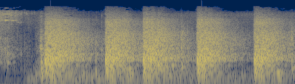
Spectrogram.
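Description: Gunfire from rifles and six-guns in a radio drama shootout: five loud, sharp bursts at uneven intervals, each a broad crack that trails off in a long, decaying rumble.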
